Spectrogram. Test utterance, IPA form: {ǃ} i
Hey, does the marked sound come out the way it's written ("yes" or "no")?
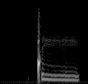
yes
